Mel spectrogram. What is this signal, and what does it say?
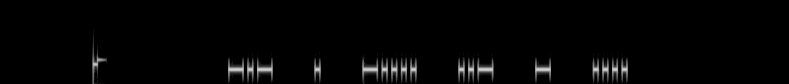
Morse code, heard as a keyed tone, about 25 wpm, spaced as for 14 wpm, 700 Hz. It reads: KE6UTH
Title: USA Call Signs - 6 Characters - 3x Character Spacing - 25wpm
